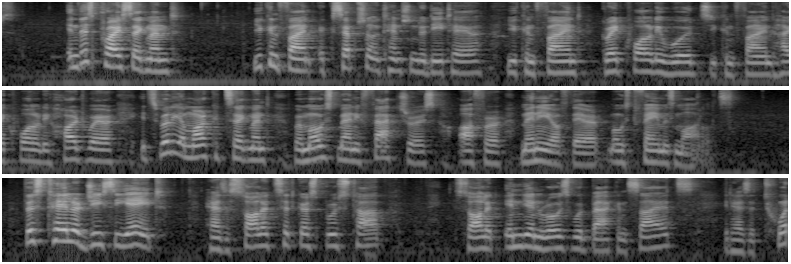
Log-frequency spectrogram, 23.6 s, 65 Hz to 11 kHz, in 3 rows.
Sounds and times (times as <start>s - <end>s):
Speech: 0.0s - 1.9s, 2.5s - 15.3s, 16.0s - 19.7s, 20.3s - 23.6s.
